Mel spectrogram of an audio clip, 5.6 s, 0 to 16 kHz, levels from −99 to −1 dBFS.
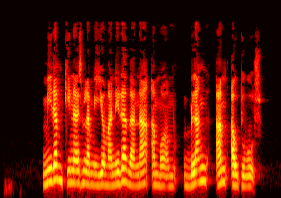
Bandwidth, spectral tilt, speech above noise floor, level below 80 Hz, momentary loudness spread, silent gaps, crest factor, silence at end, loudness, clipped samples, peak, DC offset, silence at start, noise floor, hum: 11.5 kHz; -5 dB/octave; 57 dB; -86 dBFS; 13 LU; none; 22 dB; 0.45 s; -28 LUFS; under 0.1%; -8 dBFS; under 0.1%; 0.85 s; -86 dBFS; none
